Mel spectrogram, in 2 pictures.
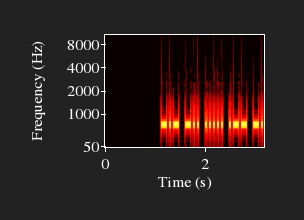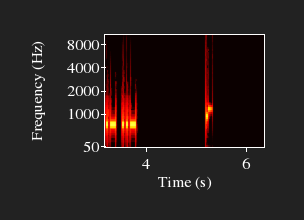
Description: Morse code, heard as a keyed tone, about 29 wpm, 700 Hz. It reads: KD5WXU
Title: USA Call Signs 30wpm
